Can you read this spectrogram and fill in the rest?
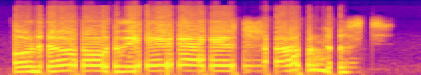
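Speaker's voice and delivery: loud playful fake panic; mock alarm. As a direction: cry out in mock horror. Joking about AI voice glitch.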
